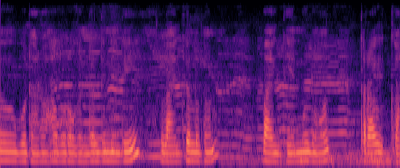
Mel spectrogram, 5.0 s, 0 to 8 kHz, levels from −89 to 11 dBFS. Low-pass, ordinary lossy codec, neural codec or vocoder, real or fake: 7.2 kHz; none; none; real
